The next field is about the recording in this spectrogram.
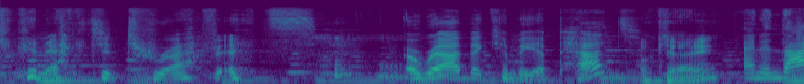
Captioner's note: laughs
